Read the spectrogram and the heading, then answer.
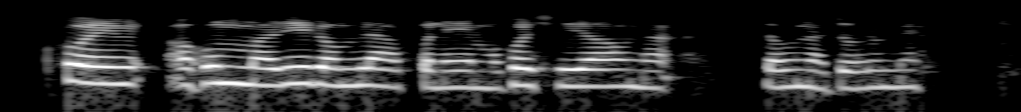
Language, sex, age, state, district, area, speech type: Manipuri, female, 30-45, Manipur, Churachandpur, rural, conversation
